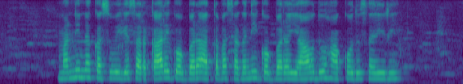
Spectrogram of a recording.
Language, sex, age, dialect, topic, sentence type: Kannada, female, 25-30, Dharwad Kannada, agriculture, question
